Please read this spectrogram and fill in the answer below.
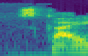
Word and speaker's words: ASCII: स्काई table, ASCII table, इस तरीके से इसको प्रोनाउंसिएट करता है।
